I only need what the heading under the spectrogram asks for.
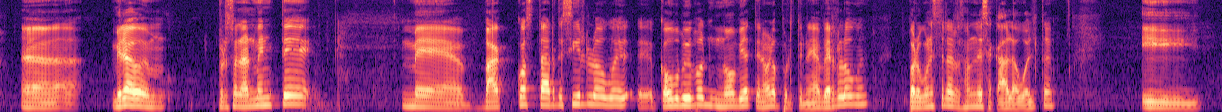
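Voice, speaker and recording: With a Mexican accent, a man speaks at a moderate pace in a fairly high voice, using lively intonation and long, frequent pauses. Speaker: anime podcast co-host. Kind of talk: casual chat.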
